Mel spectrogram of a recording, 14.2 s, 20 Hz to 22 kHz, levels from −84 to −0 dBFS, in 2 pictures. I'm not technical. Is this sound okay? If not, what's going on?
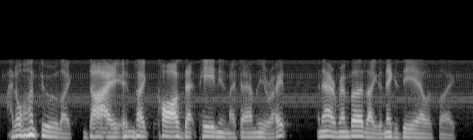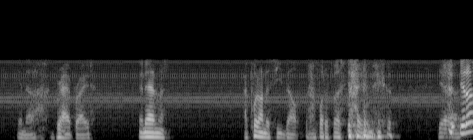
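No. Two things are wrong. First, timecode bleed runs through the whole clip. A steady chirping warble sits fairly quietly behind the speech. It flips between two pitches, near 1 kHz and 2 kHz. This is a timing signal leaking in from a nearby cable or track.

Second, there is short concealed packet loss, three times. Each time, about 20 milliseconds of the call never arrived. The receiver patched each gap by stretching the last sound. You hear a tiny smear or wobble at 2.52 s, right after "like die and like". It happens again at 4.1 s, after "pain in my family", and at 5.24 s, just before "like the next day".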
